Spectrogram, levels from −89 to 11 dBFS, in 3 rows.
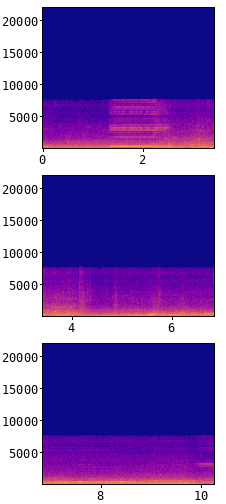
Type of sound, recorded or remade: recorded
